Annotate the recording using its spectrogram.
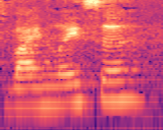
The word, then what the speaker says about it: Weinlesefest: The Wine Lace Fest. Which I think is actually pronounced Vine Lace.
